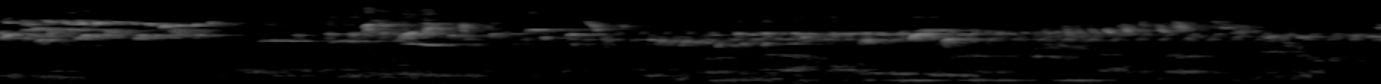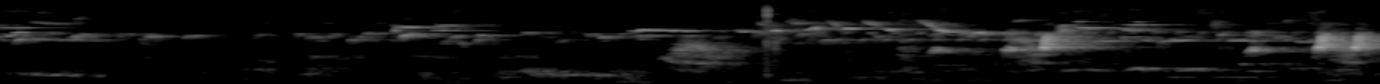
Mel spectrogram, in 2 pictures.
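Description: A canary sings a long, unbroken run of high, rolling trills and warbled phrases.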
